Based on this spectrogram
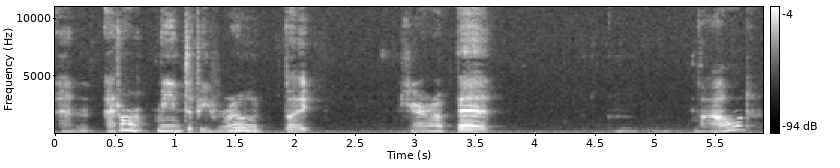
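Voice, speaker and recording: A woman's voice: medium pitch, slow pace, creaky, slight background noise. A woman voicing a shy, nervous cat-eared girl in an ASMR role-play, hesitant and stammering. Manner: hesitant, stammering, soft-spoken.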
